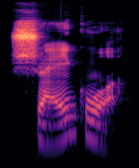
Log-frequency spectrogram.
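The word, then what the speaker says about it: 水果: Donc en fait ici, vous pouvez remarquer que la paire 3-3, elle se prononce toujours comme la paire 2-3, puisque si vous vous souvenez, quand on a 2 fois le troisième ton, le premier va se prononcer comme un deuxième ton et seulement le deuxième comme un vrai troisième ton.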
